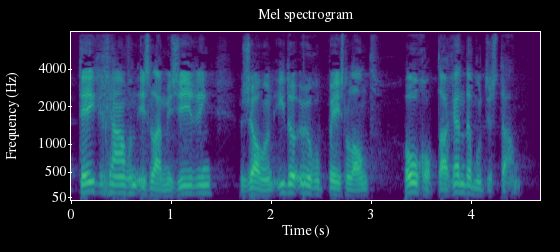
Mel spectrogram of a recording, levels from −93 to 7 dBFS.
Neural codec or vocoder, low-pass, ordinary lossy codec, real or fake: none; none; none; real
